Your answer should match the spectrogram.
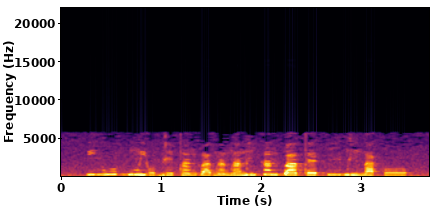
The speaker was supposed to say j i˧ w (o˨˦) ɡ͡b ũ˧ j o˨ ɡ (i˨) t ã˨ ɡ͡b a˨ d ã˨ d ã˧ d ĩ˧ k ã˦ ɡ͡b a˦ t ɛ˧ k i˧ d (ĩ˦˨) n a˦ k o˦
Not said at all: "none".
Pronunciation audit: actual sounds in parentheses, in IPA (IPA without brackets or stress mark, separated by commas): o˦, e˨, ĩ˦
